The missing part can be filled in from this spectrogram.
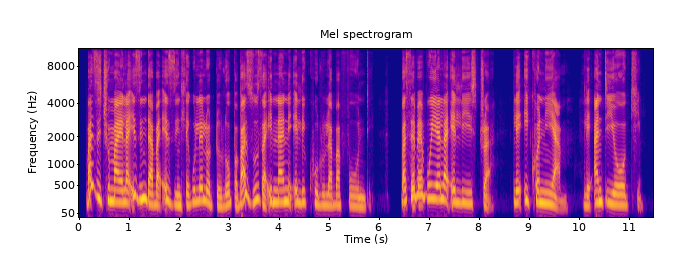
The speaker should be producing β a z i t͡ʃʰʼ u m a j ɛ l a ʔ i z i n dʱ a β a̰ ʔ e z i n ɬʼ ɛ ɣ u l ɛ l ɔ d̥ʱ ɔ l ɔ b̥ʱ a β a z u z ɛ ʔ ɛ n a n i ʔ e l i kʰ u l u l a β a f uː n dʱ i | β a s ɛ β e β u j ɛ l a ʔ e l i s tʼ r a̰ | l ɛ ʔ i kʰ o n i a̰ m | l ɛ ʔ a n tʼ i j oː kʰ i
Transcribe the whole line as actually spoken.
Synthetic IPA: β a z i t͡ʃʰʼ u m a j ɛ l a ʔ i z i n dʱ a β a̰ ʔ e z i n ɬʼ ɛ ɣ u l ɛ l ɔ d̥ʱ ɔ l ɔ b̥ʱ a β a z u z a ʔ i n a n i ʔ e l i kʰ u l u l a β a f uː n dʱ i | β a s ɛ β e β u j ɛ l a ʔ e l i s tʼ r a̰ | l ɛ ʔ i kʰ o n i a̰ m | l ɛ ʔ a n tʼ i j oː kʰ i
